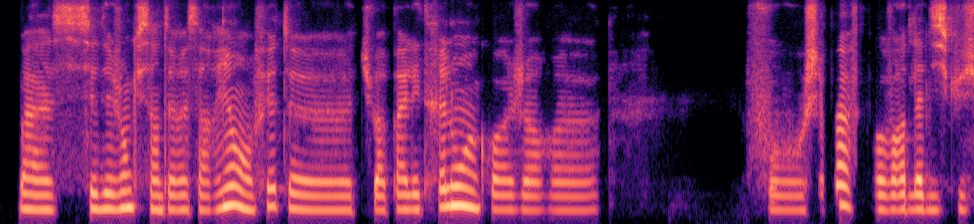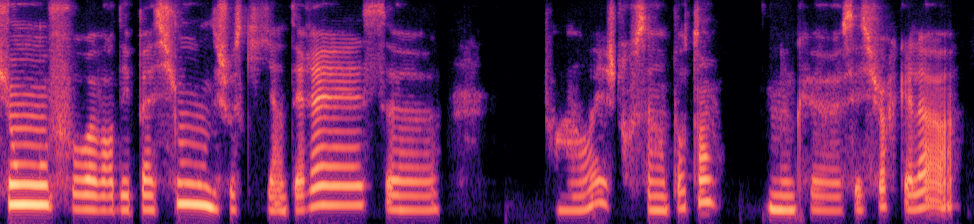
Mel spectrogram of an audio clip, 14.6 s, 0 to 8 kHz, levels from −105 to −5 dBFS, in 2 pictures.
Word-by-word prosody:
bah, 195 -2 +1
si 190 - -4
c'est 210 - 0
des 205 0 +2
gens 215 +2 +3
qui 225 - -1
s'intéressent 195 0 -2
à - - -8
rien 240 +6 +4
en 215 -5 +3
fait, 240 +3 -4
heu, 190 -1 -2
tu - - -4
vas 190 - -4
pas 200 - -4
aller 200 0 -1
très 235 - 0
loin, 245 -2 +7
quoi, 200 -3 -4
genre, 190 -1 -6
heu 185 +1 -10 1.1
faut 190 0 -9
je - - +2
sais 200 - -10
pas, 265 -1 +5
il - - -4 0.2
faut 200 - -2
avoir 195 +1 +1
de 200 - -9
la 200 - +5
discussion, 265 +8 +6
faut 200 -5 -4
avoir 190 -1 -1
des 195 - -4
passions, 265 +7 +2
des 230 - +3
choses 205 -1 -4
qui - - -10
intéressent, 255 +7 -1
heu. 190 0 -5 0.9
Enfin 185 0 -9
ouais, 285 +6 -5
je - - -3
trouve - - -12
ça 195 - -2
important. 225 +10 -4 0.4
Donc 195 -2 -3
heu, 185 -1 -8
c'est 185 - -2
sûr - - -5
que - - -6
là - - -2
195 Hz, 215 wpm, -23 LUFS, 190-235 Hz, 1.1 s, loin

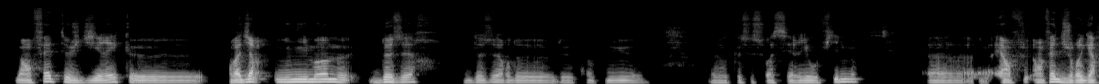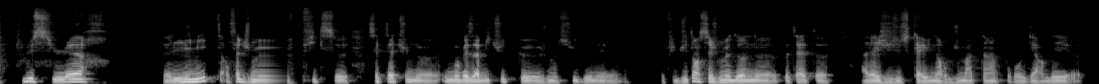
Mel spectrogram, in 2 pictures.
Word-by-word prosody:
mais 100 - +1
en 95 - +3
fait, 130 -1 +1
je 90 -3 +2
dirais 95 +5 +2
que, 105 - -3
heu, 90 -1 0 0.2
on 95 - +1
va 100 - +8
dire 125 +5 +4
minimum 115 0 +5 0.2
2 105 +1 +2
heures, 115 +1 -4 0.2
2 95 +2 -4
heures 100 -2 -2
de 85 -1 -2
de 85 0 -8
contenu, 90 +1 -5
heu 80 -1 -11 0.7
heu, 85 0 -6
que - - -10
ce 85 - -16
soit 90 0 -6
série 90 +1 -2
ou 90 -2 +1
films, 120 +7 -2 0.7
heu 85 -1 -3 0.4
et - - +3
en 100 - +3
f 100 - -11
en 100 -2 +1
fait 125 -2 +5
je 95 -1 +2
regarde 95 -2 +4
plus 135 +1 0
l'heure 120 +2 +3 0.5
limite. 110 +9 +4
En - - -7
fait 120 -4 +1
je 100 - -1
me 95 0 -1 0.2
fixe - - -9 0.3
c'est - - -4
peut-être 110 0 +1
une 90 -4 0
une 95 - 0
mauvaise 100 0 +5
habitude 95 +2 0
que 90 -3 0
je 85 - -6
me 90 - -1
suis 90 +1 -8
donné 90 0 -2 0.5
au - - -15
fil 90 - -8
du 95 +1 -2
temps. 140 - +3
C'est 115 -4 0
que 95 - -2
je 100 - +3
me 100 - +4
donne 95 -3 +3
peut-être 90 -4 -3 0.3
allez 95 +2 +2
j'ai 85 0 -4
jusqu'à 85 0 -4
01:00 85 0 0
du 85 +2 -6
matin 85 0 -4
pour 80 - -11
regarder, 85 +1 -2
heu - - -12
95 Hz, 195 wpm, -21 LUFS, 90-105 Hz, 0.7 s, va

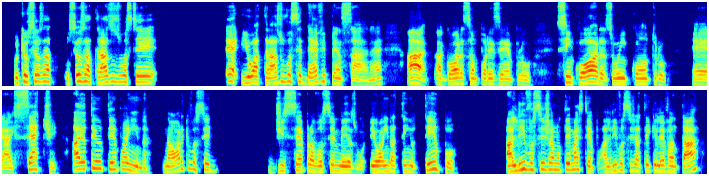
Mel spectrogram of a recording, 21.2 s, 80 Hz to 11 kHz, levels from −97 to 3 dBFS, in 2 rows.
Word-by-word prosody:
porque 170 +4 -4
os 195 - +1
seus 215 -1 +1
a 210 -1 +2 0.2
os 155 -2 -9
seus 220 0 +3
atrasos 200 0 +2
você 195 -1 0 1.0
É, 220 -1 +4
e 180 0 -1
o 185 - +6
atraso 180 +1 +1
você 210 -1 -2
deve 185 +4 -2
pensar, 140 -8 -4
né: 145 +5 -6 0.4
"Ah, 175 - +7
agora 155 +3 +1
são, 155 -1 -4
por 155 0 -6
exemplo, 145 -4 -5 0.4
17:00, 185 - +4
o 155 +1 0
encontro 155 -3 -3 0.3
é 140 0 -1
às 130 -1 -1
19:00, 215 - 0 0.2
ah 210 +1 +6
eu 230 - +2
tenho 245 0 -1
tempo 220 -1 -1
ainda". 160 - -2
Na 155 -1 -1
hora 195 +6 +1
que 245 - -10
você 205 -4 -4 0.8
disser 175 +6 -3
pra 190 -3 0
você 160 +3 -3
mesmo: 155 -6 -1
"Eu 165 0 +4
ainda 170 0 -1
tenho 165 -3 -6
tempo". 190 - -1 0.7
Ali 170 +7 +5
você 215 0 -2
já 215 0 +1
não 205 -1 -3
tem 205 +2 +3
mais 215 0 -1
tempo, 160 -6 -6
ali 155 +4 -4
você 190 -1 -7
já 185 -1 -2
tem 180 - -5
que 170 - -4
levantar, 165 +2 +3
175 Hz, 160 wpm, -23 LUFS, 155-205 Hz, 1.0 s, Ah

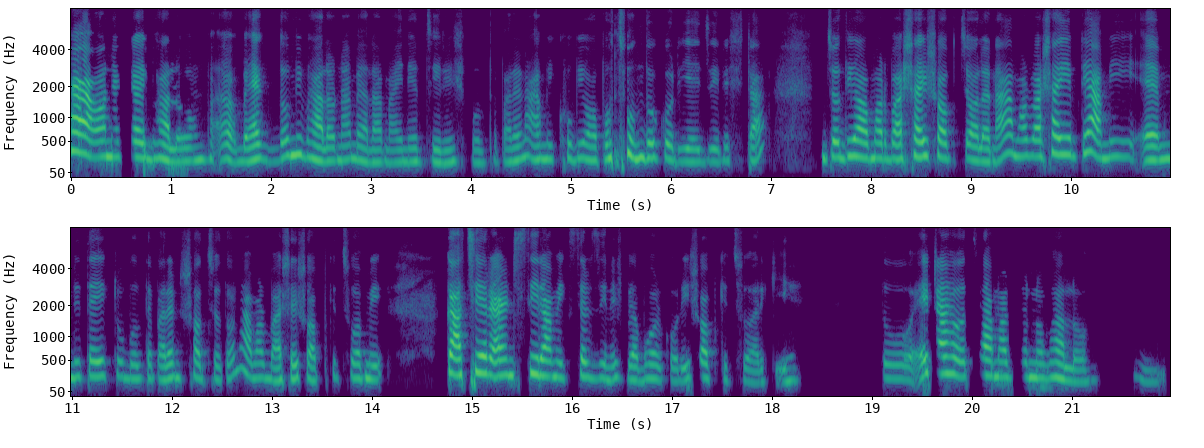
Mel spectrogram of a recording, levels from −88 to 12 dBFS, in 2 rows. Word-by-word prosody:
হ্যাঁ, 320 -4 +11
অনেকটাই 250 -1 +1 0.2
ভালো। 195 -4 +2 0.4
আ - - -4 0.3
একদমই 240 +8 0
ভালো 195 -1 +3
না - - -5
মেলামাইনের 180 0 -5
জিনিস 180 +1 -5
বলতে 175 +2 -13
পারেন। 190 +3 -4
আমি 220 +1 -1
খুবই 230 0 -6
অপছন্দ 230 +4 +1 0.2
করি 195 -5 -3
এই 180 - -6
জিনিসটা। 195 +2 -8 0.8
যদিও 250 +2 +3
আমার 230 0 +1
বাসায় 245 +3 +4
সব 235 -3 +3 0.2
চলে 200 -3 +1
না। - - -1
আমার 260 -1 -2
বাসায় 285 +3 +4
এঁটে 275 +4 -3
আমি 235 +2 -3 0.4
এমনিতে 225 +3 -1
একটু 235 +1 -14
বলতে 210 0 -7
পারেন 205 +2 -1 0.2
সচেতন। 215 - -7
আমার 225 -1 -5
বাসায় 195 +3 -1
সবকিছু 205 +3 -8
আমি 215 -1 -2 0.8
কাঁচের 285 +1 +8
এন্ড 255 0 +3
সিরামিক্সের 245 -4 +2
জিনিস 215 +1 -6
ব্যবহার 200 +2 -3
করি 180 0 -7 0.2
সবকিছু 210 -5 -5
আরকি। 170 +2 -15 1.0
তো 220 - -8 0.4
এটা 285 +1 +1
হচ্ছে 235 +1 -3
আমার 235 -1 -1
জন্য 230 -1 -1 0.2
ভালো। 195 -5 +1 0.6
হুম। 175 -6 -17
220 Hz, 140 wpm, -23 LUFS, 195-245 Hz, 1.0 s, হ্যাঁ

